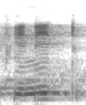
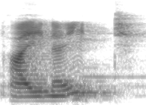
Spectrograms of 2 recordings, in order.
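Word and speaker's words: finite: আমরা ভুল করে অনেকে একে ফিনিট উচ্চারণ করি, কিন্তু উচ্চারণটা কি হবে? উচ্চারণটি হবে ফাইনাইট অর্থ সমাপিকা ক্রিয়া এবং নন ফাইনাইট অর্থ অসমাপিকা ক্রিয়া।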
